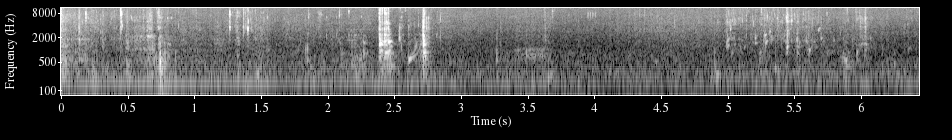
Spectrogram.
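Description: A landing net working in the water beside a small boat as a squid is netted, with a few sharp knocks against the hull, two of them close together about halfway through. A low steady hum underneath fades out midway.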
